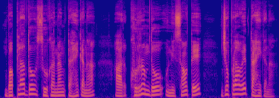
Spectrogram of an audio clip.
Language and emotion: Santali, neutral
